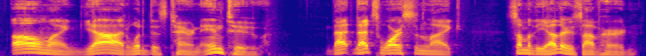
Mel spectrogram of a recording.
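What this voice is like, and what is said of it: Usual voice. Nothing is said of it.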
